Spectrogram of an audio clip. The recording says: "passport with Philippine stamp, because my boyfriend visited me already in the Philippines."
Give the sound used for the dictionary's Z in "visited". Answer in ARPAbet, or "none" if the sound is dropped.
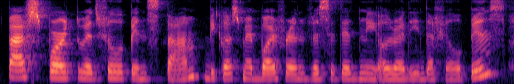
S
